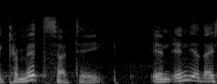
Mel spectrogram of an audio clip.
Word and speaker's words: sati: You know the word sati? In Sanskrit it's spelled S-A-T-I, long I.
